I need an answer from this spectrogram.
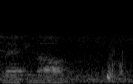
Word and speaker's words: Mackinac: I've actually been to Mackinac Island. Isn't it pronounced Mackinac or am I tripping? It looks like Mackinac. It's pronounced Mackinac.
